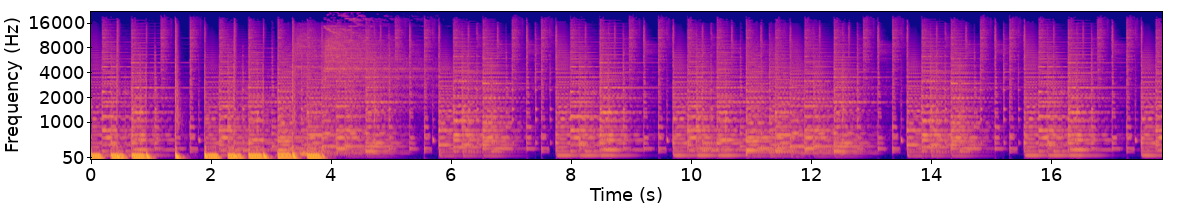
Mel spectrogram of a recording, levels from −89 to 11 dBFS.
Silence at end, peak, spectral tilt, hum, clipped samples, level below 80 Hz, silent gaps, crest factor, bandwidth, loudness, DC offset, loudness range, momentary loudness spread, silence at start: 0 s; 0 dBFS; -4 dB/octave; none; under 0.1%; -22 dBFS; none; 16 dB; over 20 kHz; -18 LUFS; under 0.1%; 7 LU; 13 LU; 0 s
